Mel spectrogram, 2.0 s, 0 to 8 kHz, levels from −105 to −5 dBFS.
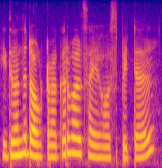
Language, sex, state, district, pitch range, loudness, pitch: Tamil, female, Tamil Nadu, Kanyakumari, 195-255 Hz, -17 LUFS, 220 Hz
